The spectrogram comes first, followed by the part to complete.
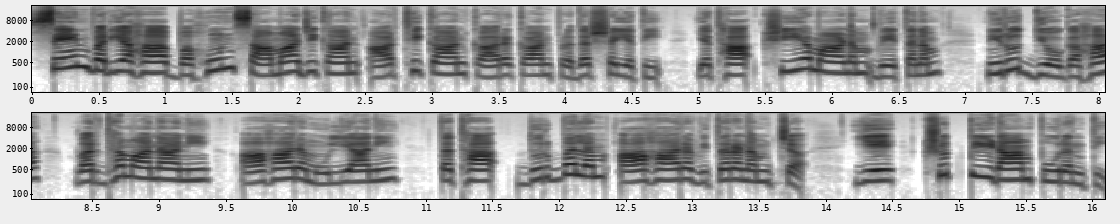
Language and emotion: Sanskrit, neutral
